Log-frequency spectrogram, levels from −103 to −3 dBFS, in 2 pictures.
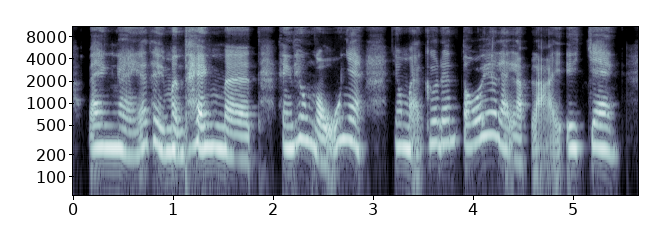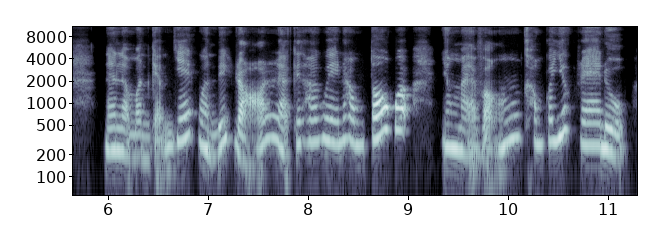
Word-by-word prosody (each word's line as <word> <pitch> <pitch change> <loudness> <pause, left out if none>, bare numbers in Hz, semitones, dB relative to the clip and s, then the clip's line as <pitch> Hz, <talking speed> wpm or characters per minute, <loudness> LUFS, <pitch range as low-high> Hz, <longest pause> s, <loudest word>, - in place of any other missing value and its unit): Ban 250 0 +4
ngày 210 -5 +1
á 265 - 0
thì 260 -6 +3
mình 225 -2 +4
than 250 0 +6
mệt, 190 -5 +3 0.3
than 245 0 +3
thiếu 325 +1 +2
ngủ 295 +2 +2
nha, 295 -5 +2 0.3
nhưng 260 -1 0
mà 240 - 0
cứ 285 0 -2
đến 295 +2 -2
tối 285 +7 +1
là - - +2
lặp - - -2
lại - - -2
y 245 0 +1
chang, 245 -4 +3 0.5
nên 230 -1 -3
là 220 - -3
mình 185 0 -7
cảm 255 - -6
giác 330 +5 -3
mình 250 -3 -3
biết 300 +7 -3
rõ - - 0
là 325 0 -3
cái 280 - -7
thói 295 0 -3
quen 300 -3 -3
nó 315 - -5
hông 275 -2 -4
tốt 340 +10 +5
á, 430 -1 +4 0.4
nhưng 250 -3 -1
mà 215 -1 -4
vẫn - - -2 0.3
không 290 -4 -7
có 295 - -4
dứt 400 +7 -2
ra 265 -2 -2
được. 235 -3 0
265 Hz, 240 wpm, -22 LUFS, 245-300 Hz, 0.5 s, than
